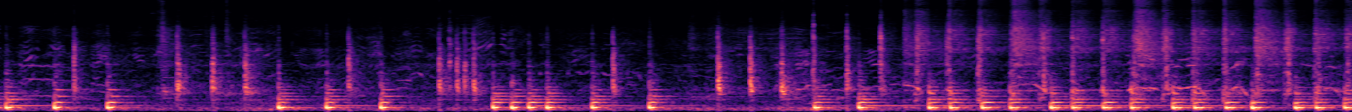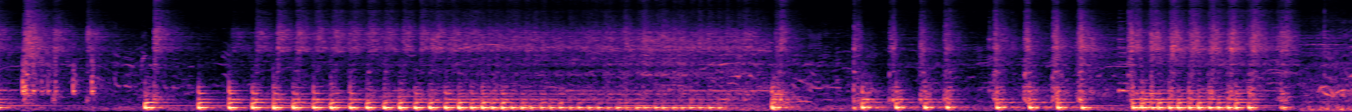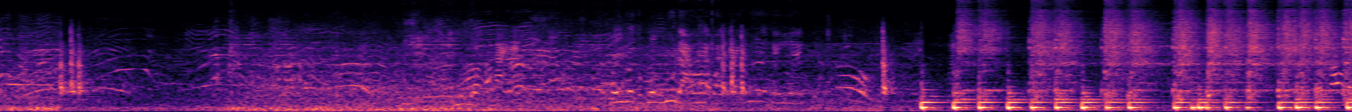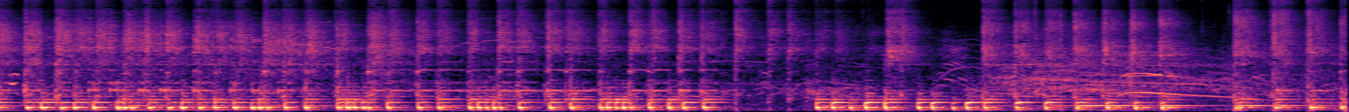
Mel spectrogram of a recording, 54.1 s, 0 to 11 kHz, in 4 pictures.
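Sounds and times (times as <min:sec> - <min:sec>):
big drum beating: 0:05.0 - 0:26.6, 0:36.3 - 0:54.0.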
